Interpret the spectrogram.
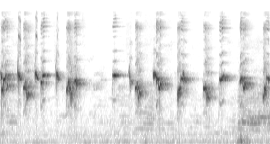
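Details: Sooty-headed bulbul singing steadily: a lively run of short, bubbly, slurred whistled notes, rising and falling, in quick phrases of about three notes a second with one brief pause, and a soft low thump near the end.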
